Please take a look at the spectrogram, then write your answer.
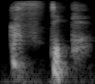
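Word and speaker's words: caustic: going to learn is castic. Castic, right? First uh you need to pronounce ca then stick.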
